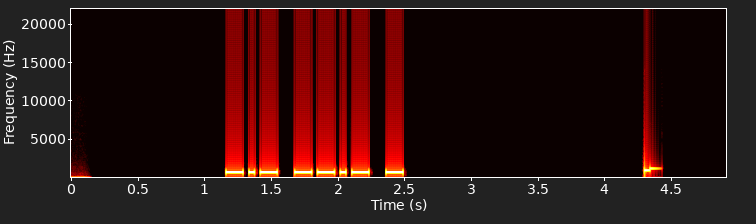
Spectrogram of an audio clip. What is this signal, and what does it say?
Morse code, heard as a keyed tone, about 28 wpm, 700 Hz. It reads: KQT
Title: USA Call Sign Postfixes - 3 Letters 28wpm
